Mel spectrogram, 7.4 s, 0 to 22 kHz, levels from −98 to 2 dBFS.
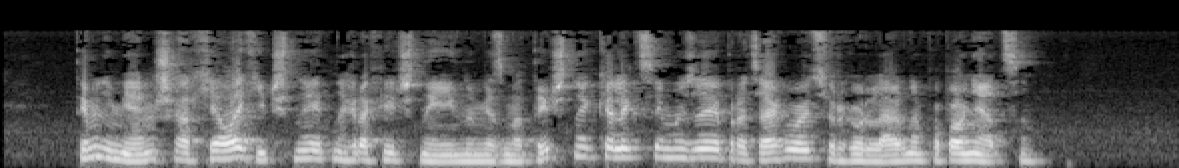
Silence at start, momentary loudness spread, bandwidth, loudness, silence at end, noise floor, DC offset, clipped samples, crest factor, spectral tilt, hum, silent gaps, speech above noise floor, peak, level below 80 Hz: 0.5 s; 6 LU; 11.5 kHz; -15 LUFS; 0.85 s; -58 dBFS; under 0.1%; under 0.1%; 14 dB; -5.5 dB/octave; none; none; 43 dB; 0 dBFS; -52 dBFS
